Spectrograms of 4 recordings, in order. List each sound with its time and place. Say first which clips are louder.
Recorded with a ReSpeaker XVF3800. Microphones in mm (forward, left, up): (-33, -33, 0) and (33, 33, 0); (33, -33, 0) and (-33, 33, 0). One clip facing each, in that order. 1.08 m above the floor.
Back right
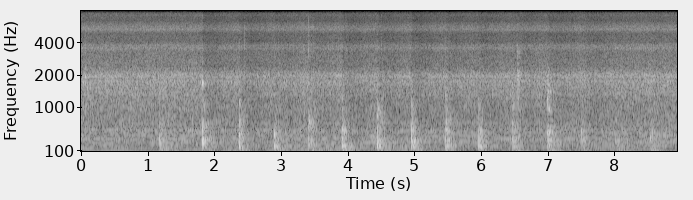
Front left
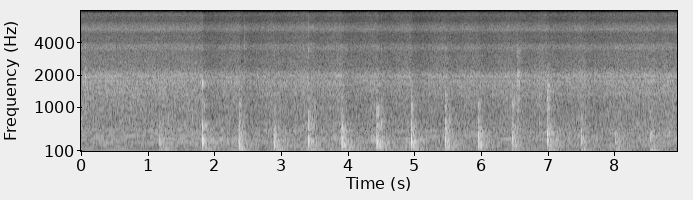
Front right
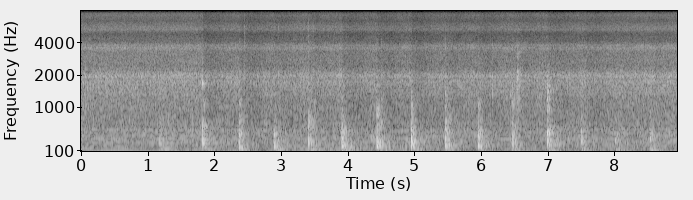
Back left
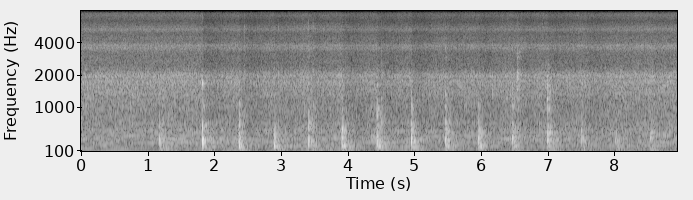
1.2 s footsteps: front left 1 dB, back left 4 dB; 130° left, 1.2 m; by 8.7 s 25° left, 3.5 m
